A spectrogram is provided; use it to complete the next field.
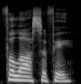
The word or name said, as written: philosophy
